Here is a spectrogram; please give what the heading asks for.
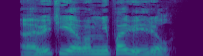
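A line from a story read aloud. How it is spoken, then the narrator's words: Plain. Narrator (Russian): сказал он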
